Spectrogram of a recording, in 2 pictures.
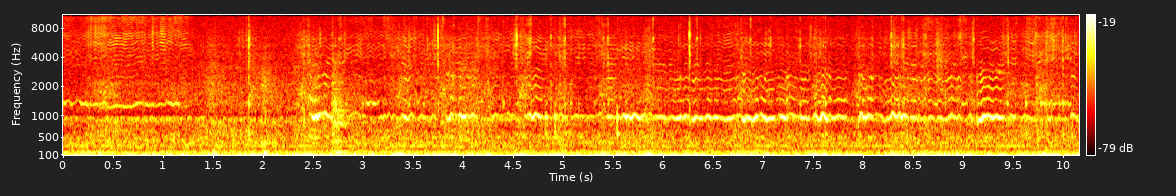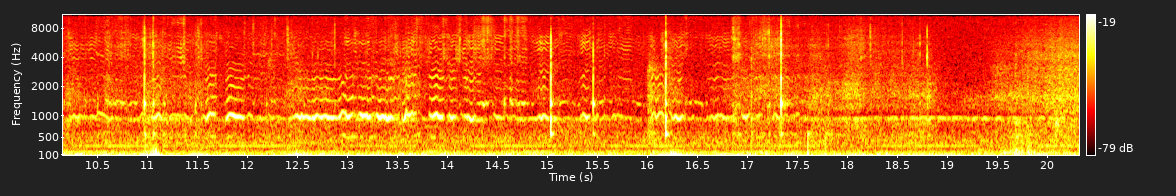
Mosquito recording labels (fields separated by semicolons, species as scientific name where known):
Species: Anopheles arabiensis; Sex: female; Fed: unfed; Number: one; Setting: cup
